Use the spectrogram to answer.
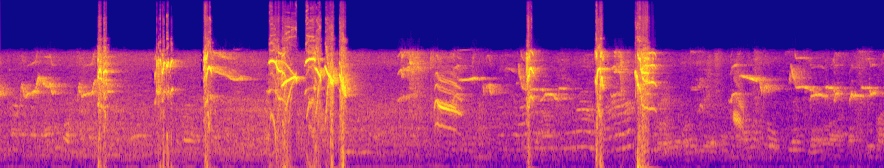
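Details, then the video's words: Oriental magpie-robin, known as kacer, delivering ngentrok song: scattered loud clicks and a cluster of rapid, swooping whistled notes near the middle, then softer rising and falling whistles trailing off. "RAJA NGENTROK!!! Kacer super kicau"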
